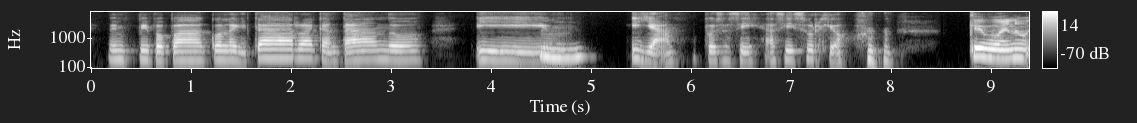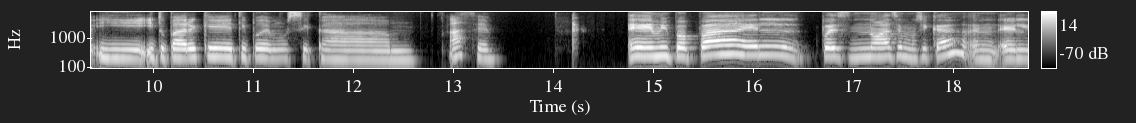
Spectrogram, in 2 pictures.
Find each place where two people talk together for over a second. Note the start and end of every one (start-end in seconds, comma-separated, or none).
none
